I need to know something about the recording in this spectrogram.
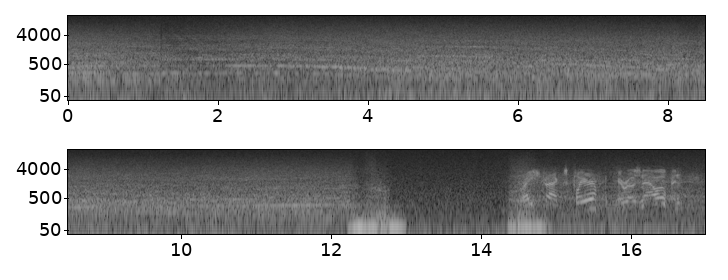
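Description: Race car engines roar together at high speed.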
